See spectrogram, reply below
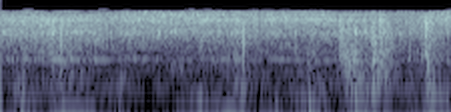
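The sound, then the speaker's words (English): A steady, bright hiss and crackle of a lit fuse sizzling, with scattered sharp pops breaking through the continuous sputter, no voices over it. “Fuse is burning fast.”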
